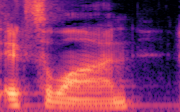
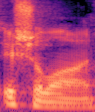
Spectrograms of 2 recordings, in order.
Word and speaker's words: Ixalan: It is pronounced Ixalan. When it was spoiled, everyone was like, oh, it's Ixalan. And then a couple people are like, no, it's Ixalan, because the X is pronounced as a CH in the Mayan dialect.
